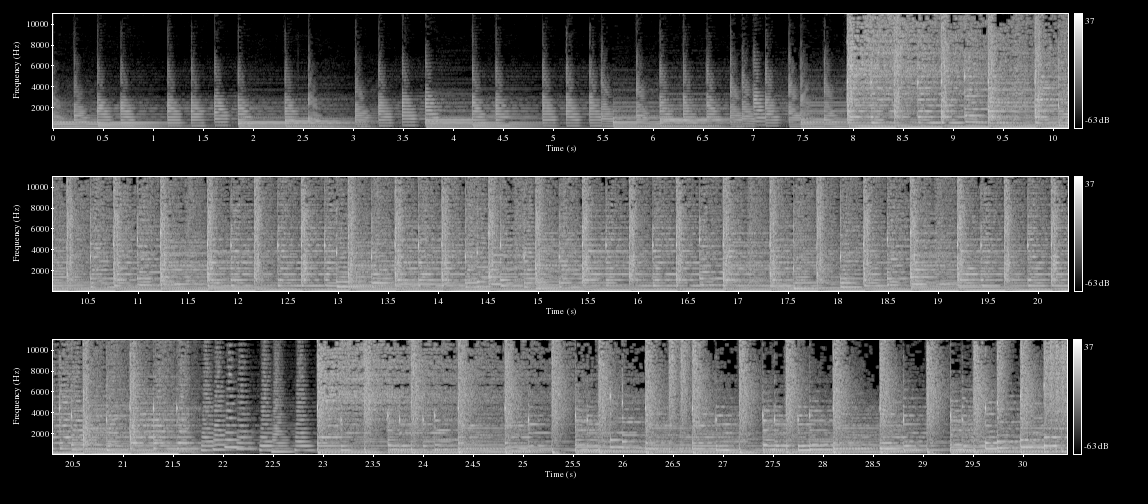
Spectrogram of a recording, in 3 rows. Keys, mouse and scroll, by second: 2.5-5.2 drag, 5.7-7.0 drag, 8.4-9.2 middle drag, 9.2 click, 10.6 Tab, 10.9-11.5 scroll up 4, 11.5 shift+middle click, 12.1 s, 13.2 middle click, 14.2 click, 19.8 ctrl+z, 20.2 f, 21.8 click, 24.5 r, 29.5-30.4 middle drag.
